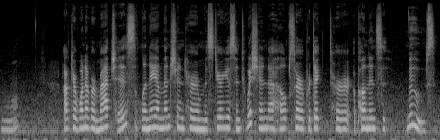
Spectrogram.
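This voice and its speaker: A woman's voice: high-pitched, steady tone, measured pace, slight background noise, poor audio. A woman streaming a video game, reading dialogue aloud and chatting casually to viewers.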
